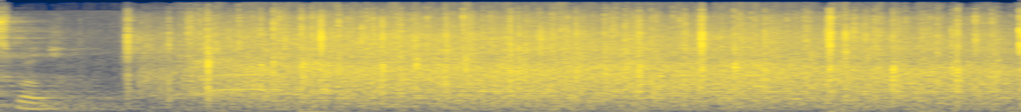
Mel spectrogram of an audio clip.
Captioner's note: applause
